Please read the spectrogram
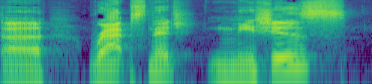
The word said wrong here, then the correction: knish: perhaps, with Mr. Fantastic. – Knish. – Thank you. Knish. – It's Jewish. – Yeah, yes. Knish, yeah. That is right.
